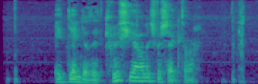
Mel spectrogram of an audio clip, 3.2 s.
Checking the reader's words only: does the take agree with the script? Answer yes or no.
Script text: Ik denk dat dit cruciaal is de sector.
yes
